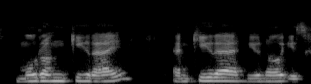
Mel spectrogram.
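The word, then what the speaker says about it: முருங்கைக்கீரை: Moringa is in fact a Tamil word. Properly pronounced in Tamil, it will be something like morankirai.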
